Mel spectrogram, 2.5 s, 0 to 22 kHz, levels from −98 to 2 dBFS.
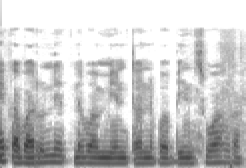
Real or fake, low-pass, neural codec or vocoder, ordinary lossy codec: real; 10.8 kHz; none; AAC, 48 kbps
